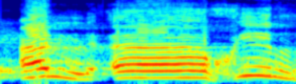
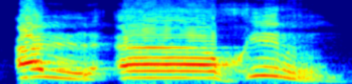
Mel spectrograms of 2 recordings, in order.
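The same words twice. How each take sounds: First: The word ends on a bare r sound. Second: The same.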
